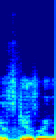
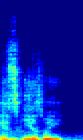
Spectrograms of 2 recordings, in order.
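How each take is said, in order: First: Much higher, mock-offended "Excuse me?"; God playfully insulted, voice jumps up; indignant "excuse me". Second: Higher, indignant "Excuse me?"; offended "excuse me". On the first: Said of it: "He'd be like". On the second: Retold or imitated. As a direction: play God taking offence, pitched up. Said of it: "God came back and was like".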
